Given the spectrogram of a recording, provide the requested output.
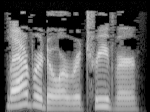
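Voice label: "labrador retriever", British English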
